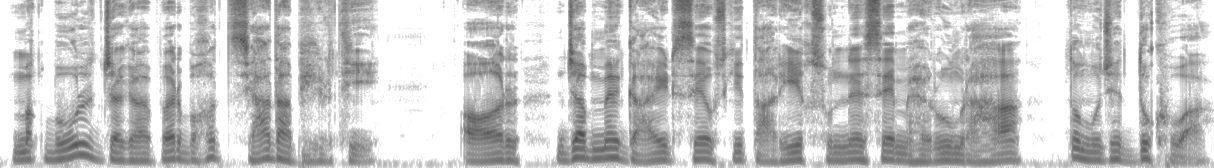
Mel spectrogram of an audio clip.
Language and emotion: Urdu, sad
